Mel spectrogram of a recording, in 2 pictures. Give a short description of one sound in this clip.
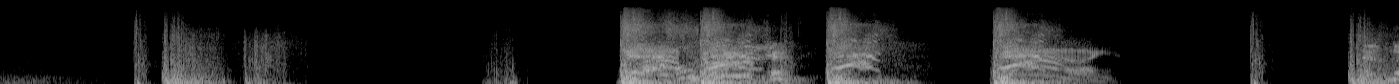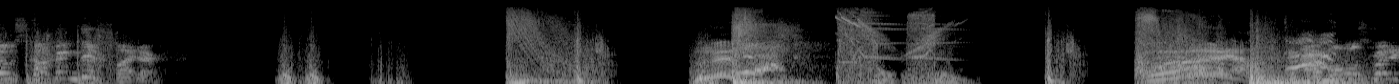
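Heavy punches and body slams thud and crash in quick bursts.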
